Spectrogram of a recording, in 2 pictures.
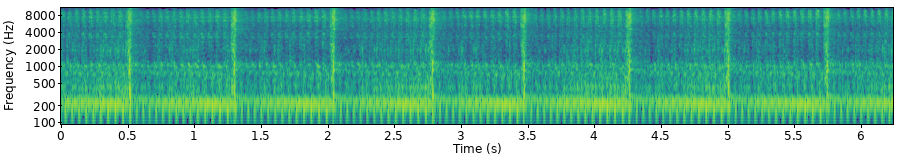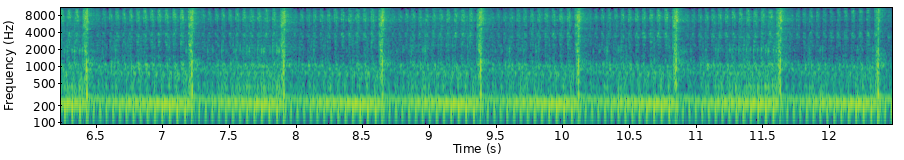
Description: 1929 Maytag Model 92 Hit and Miss engine running. Just finished restoring and fine tuning the carb.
